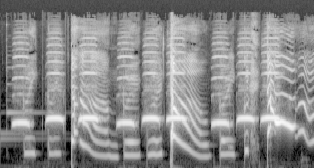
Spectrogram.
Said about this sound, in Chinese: 吹笛小狗继续吹着笛子，而所有的咕咕精灵们慢慢的走到怪兽长长的尾巴尾端上，随着音乐往下跳下去。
